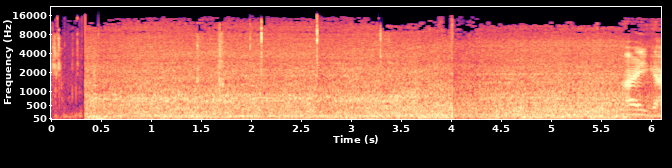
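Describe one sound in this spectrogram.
A car hums and rumbles steadily, heard from inside as it drives.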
